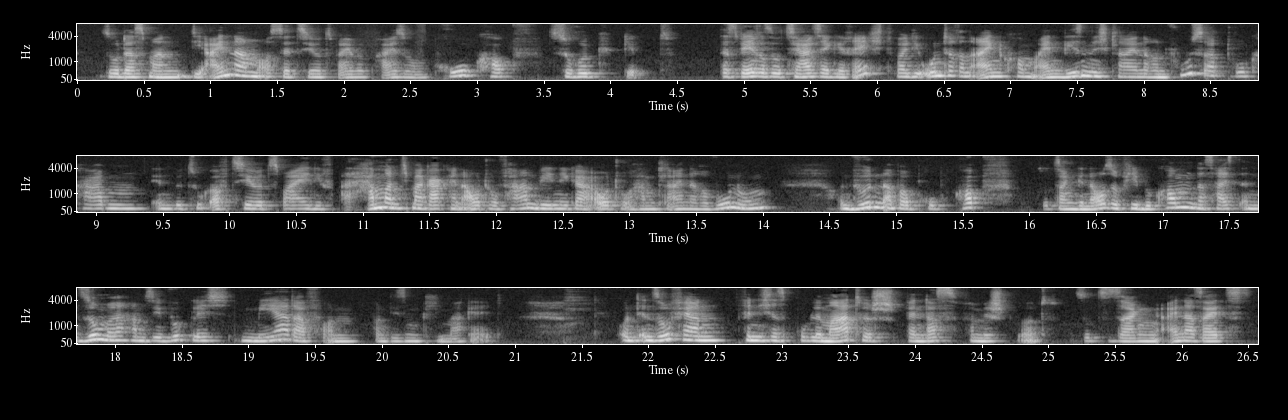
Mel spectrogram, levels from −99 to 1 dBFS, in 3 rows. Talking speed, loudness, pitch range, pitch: 165 wpm, -20 LUFS, 175-210 Hz, 190 Hz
